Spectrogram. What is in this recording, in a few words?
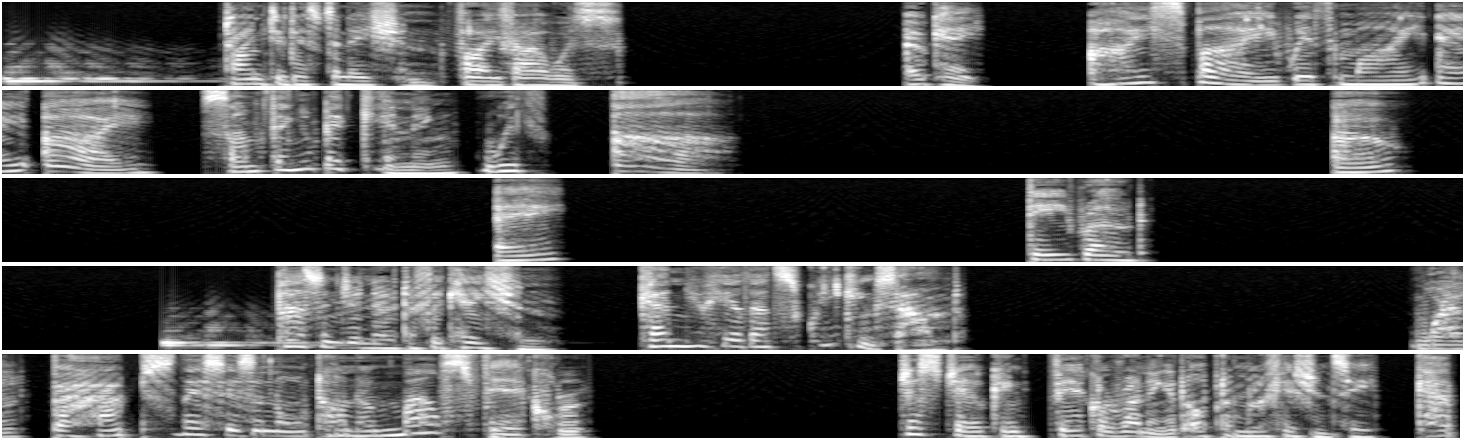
Android Voice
